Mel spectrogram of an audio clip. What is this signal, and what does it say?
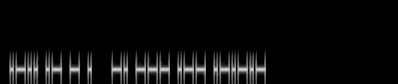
Morse code, heard as a keyed tone, about 40 wpm, 700 Hz. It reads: LATE NOW.
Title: Sentences from Top 300 Words 40wpm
